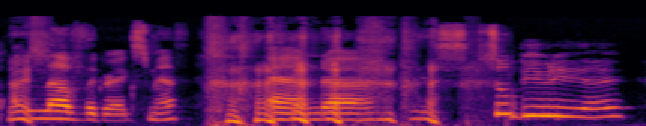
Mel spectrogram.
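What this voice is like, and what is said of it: Good impression of Canadian rock bassist. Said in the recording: “That was a good impression of him. We're just, you and I are just imitating bass players from Canrock, underground Canrock bands.”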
